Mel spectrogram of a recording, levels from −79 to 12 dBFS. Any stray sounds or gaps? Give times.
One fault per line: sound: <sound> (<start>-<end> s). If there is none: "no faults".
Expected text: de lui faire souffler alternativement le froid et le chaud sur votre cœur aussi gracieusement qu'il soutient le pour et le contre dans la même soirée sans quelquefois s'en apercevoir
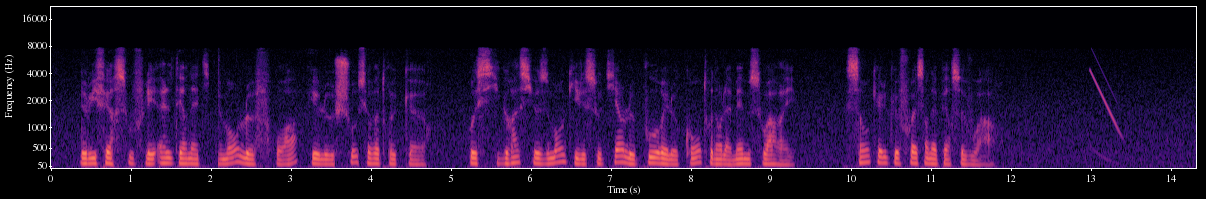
sound: dropout (2.0-2.1 s)
sound: chirp (13.0-13.4 s)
